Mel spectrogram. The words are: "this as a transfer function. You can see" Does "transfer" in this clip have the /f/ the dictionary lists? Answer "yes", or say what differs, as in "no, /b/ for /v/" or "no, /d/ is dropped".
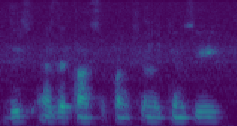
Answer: no, /f/ is dropped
